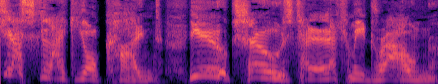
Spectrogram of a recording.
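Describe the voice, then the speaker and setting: In a put-on character voice, a man shouts very slowly with a high, breathy, raspy pitch for a man. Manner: wailing, accusing.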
